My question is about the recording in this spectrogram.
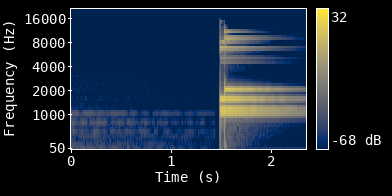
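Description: Silence, then about one and a half seconds in a single ding: a notification-bell sound effect for the end screen's bell icon being clicked. It rings with several bright tones at once and fades.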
